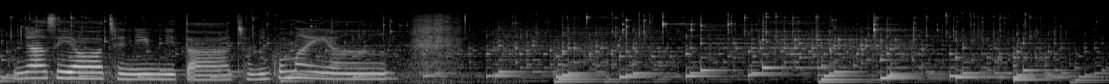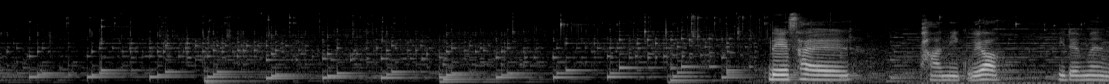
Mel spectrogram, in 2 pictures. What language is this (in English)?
Korean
